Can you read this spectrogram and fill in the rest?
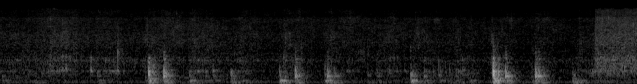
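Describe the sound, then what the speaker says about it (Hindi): Chopped carrots and bell peppers cooking in a pan for egg fried rice, a soft steady sizzle broken by periodic scraping stirs and knocks of a spatula, close and moderately quiet. "कट की हुई गाजर और शिमला मिर्च है वो ऐड कर रही हूँ। अच्छे से इनको मिक्स करेंगे।"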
